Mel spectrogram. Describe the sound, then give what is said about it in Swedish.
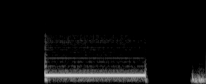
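Telephone ringing tone while calling someone: one steady, even tone of about a second, then a pause and a short, low muffled rustle. “Så vi ringer till Lars Bäckstedt.”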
